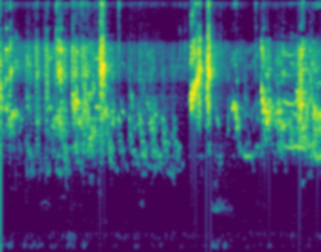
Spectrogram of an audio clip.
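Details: Chicks give sharp, high cheeps, some rising quickly in pitch, in loud clusters broken by a short pause midway.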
